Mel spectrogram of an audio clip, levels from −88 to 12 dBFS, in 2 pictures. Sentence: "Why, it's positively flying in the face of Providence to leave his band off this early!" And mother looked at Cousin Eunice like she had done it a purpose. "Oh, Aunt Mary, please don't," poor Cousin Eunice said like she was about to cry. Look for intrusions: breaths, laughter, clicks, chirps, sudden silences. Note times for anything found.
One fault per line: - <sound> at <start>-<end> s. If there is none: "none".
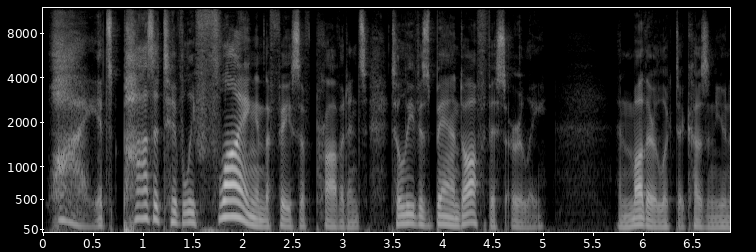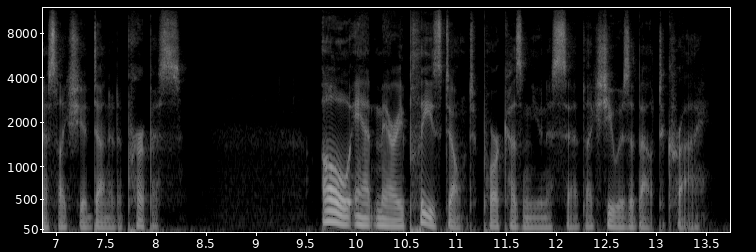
none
